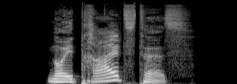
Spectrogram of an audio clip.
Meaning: strong/mixed nominative/accusative neuter singular superlative degree of neutral
- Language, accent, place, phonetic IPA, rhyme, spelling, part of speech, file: German, Germany, Berlin, [nɔɪ̯ˈtʁaːlstəs], -aːlstəs, neutralstes, adjective, De-neutralstes.ogg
